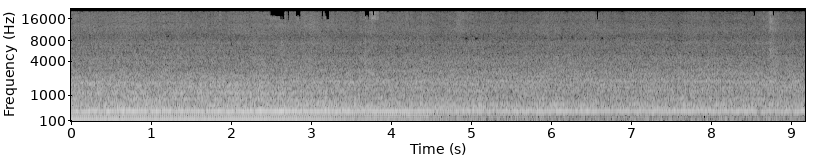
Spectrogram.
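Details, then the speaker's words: Broan Heat-a-Vent bathroom exhaust fan (70 CFM, 4 sones, no light; heater not working), with impeller and shaded-pole motor: steady mains buzz with a fixed hum tone and soft airflow, no rattle or scrape. Normal running. "It's kind of a buzzy fan. It's got the impeller and the shaded pole motor."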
